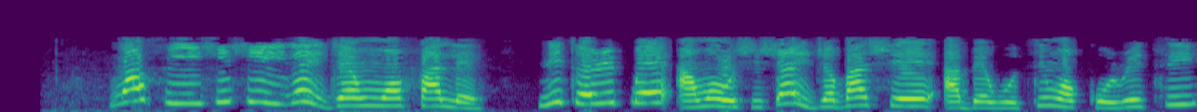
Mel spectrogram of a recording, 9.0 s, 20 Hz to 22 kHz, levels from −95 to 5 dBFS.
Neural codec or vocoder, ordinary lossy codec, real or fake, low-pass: none; MP3, 24 kbps; real; 5.4 kHz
